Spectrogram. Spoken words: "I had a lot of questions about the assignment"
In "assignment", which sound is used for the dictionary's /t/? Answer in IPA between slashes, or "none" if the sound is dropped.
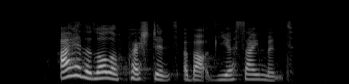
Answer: /t/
